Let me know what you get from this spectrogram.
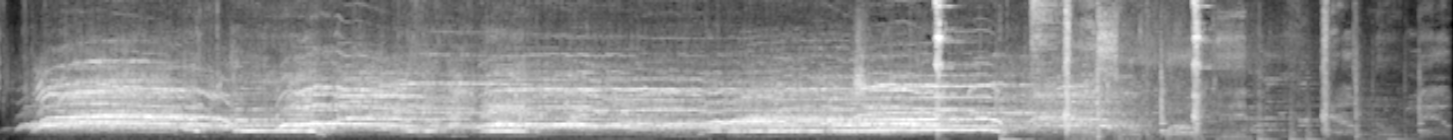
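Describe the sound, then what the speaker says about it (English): A poetry slam audience cheers and whoops for a poet coming to the stage. Loud shouts and high cries run together for about ten seconds, then fade into scattered calls and brief noises. "please give a round of applause for Faith"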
